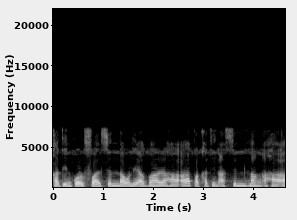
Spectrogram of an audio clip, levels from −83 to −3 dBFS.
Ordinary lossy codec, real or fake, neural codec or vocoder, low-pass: none; fake; codec, 44.1 kHz, 7.8 kbps, Pupu-Codec; 7.2 kHz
